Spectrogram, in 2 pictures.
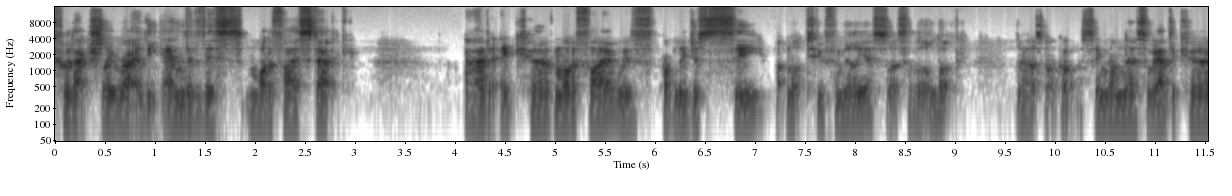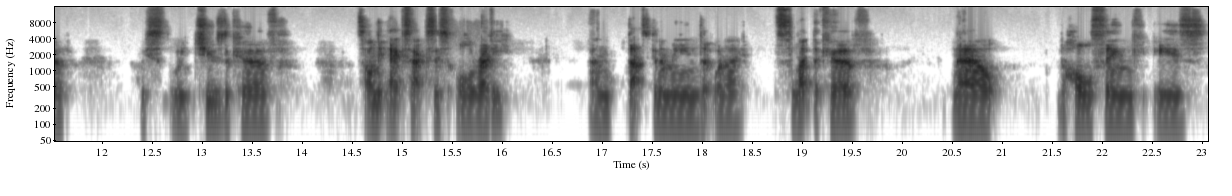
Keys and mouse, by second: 1.7 right click, 3.7 click, 4.1 click, 4.4-9.5 drag, 11.3 click, 12.6 middle click, 13.3 middle click, 15.7 right click, 16.1 right click, 16.3 Tab, 16.8 middle click, 17.1 Tab, 17.5 right click, 17.9 right click, 18.2 right click, 18.7 Tab, 19.6 right click, 20.4 g.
